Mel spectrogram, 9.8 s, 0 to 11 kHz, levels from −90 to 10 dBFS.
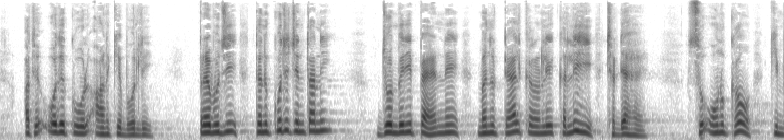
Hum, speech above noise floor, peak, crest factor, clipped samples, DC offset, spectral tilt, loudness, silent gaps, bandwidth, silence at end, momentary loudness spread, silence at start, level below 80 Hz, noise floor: none; 40 dB; -2 dBFS; 16 dB; under 0.1%; under 0.1%; -6.5 dB/octave; -20 LUFS; none; 11 kHz; 0 s; 11 LU; 0.3 s; -60 dBFS; -59 dBFS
